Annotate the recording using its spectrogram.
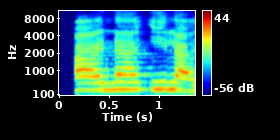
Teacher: kalau kita nak sambung ana dengan ila, na itu dibaca satu harakat.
